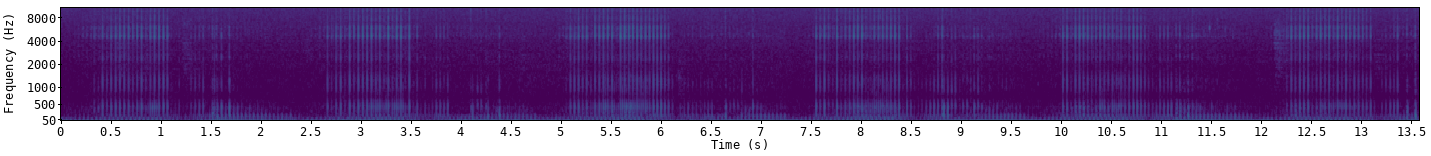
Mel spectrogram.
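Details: Domestic cat named Manis purring close to an ASMR microphone indoors: a steady low rumble broken into long pulses, each breath cycle lasting about two seconds, loud and continuous throughout.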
